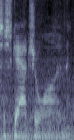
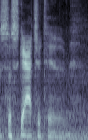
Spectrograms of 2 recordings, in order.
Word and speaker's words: Saskatchewan: Yeah, it is pronounced Saskatchewan. Gary likes to call it Saskatchoon.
